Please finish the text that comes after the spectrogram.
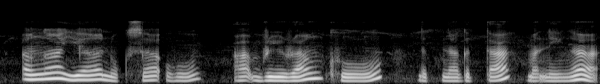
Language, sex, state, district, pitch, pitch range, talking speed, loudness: Garo, female, Meghalaya, West Garo Hills, 180 Hz, 170-225 Hz, 70 wpm, -14 LUFS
